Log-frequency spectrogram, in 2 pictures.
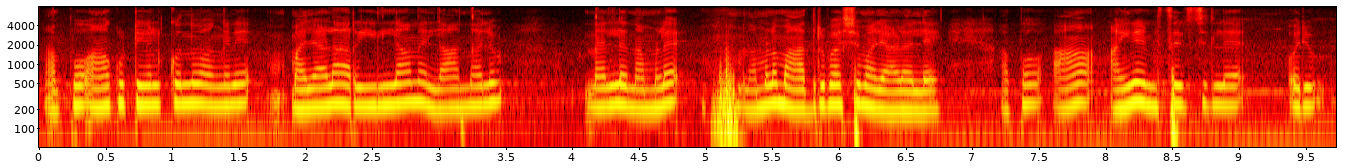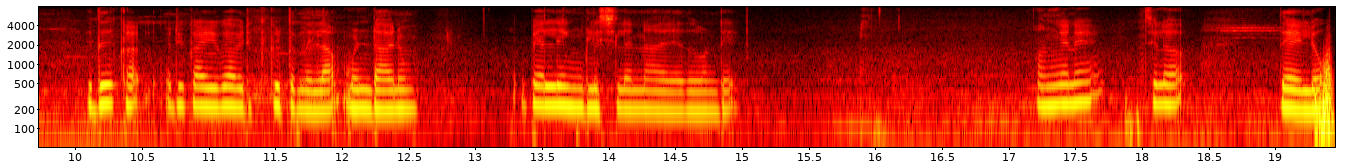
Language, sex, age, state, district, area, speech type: Malayalam, female, 18-30, Kerala, Kasaragod, urban, spontaneous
